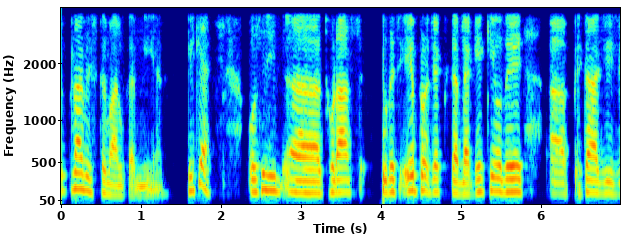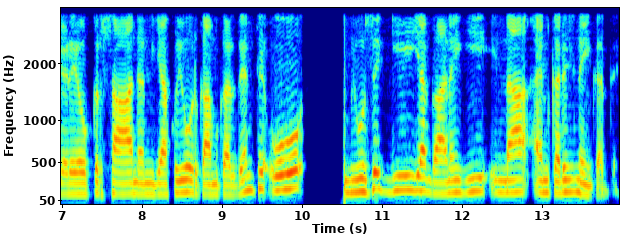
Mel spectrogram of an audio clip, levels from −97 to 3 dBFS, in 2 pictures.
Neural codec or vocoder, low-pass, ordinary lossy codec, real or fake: codec, 16 kHz, 16 kbps, FreqCodec, larger model; 3.6 kHz; none; fake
